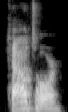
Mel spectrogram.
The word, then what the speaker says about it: KOTOR: My refutation of that AI generated noise right there is, how do you pronounce the acronym for Knights of the Old Republic? KOTOR.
